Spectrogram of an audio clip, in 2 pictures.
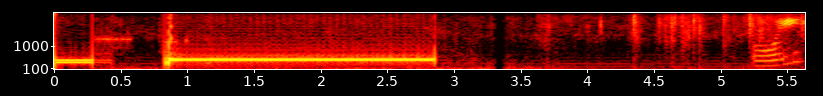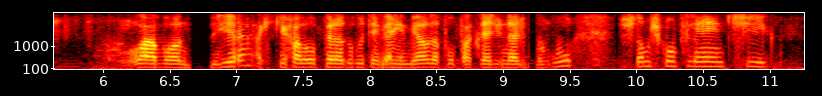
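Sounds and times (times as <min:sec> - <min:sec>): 
telephone call transfer tone: 0:00.0 - 0:02.9
speech: 0:06.3 - 0:11.2.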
